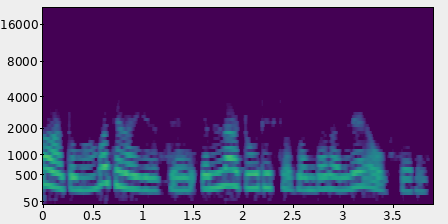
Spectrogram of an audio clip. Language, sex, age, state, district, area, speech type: Kannada, female, 18-30, Karnataka, Davanagere, rural, conversation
